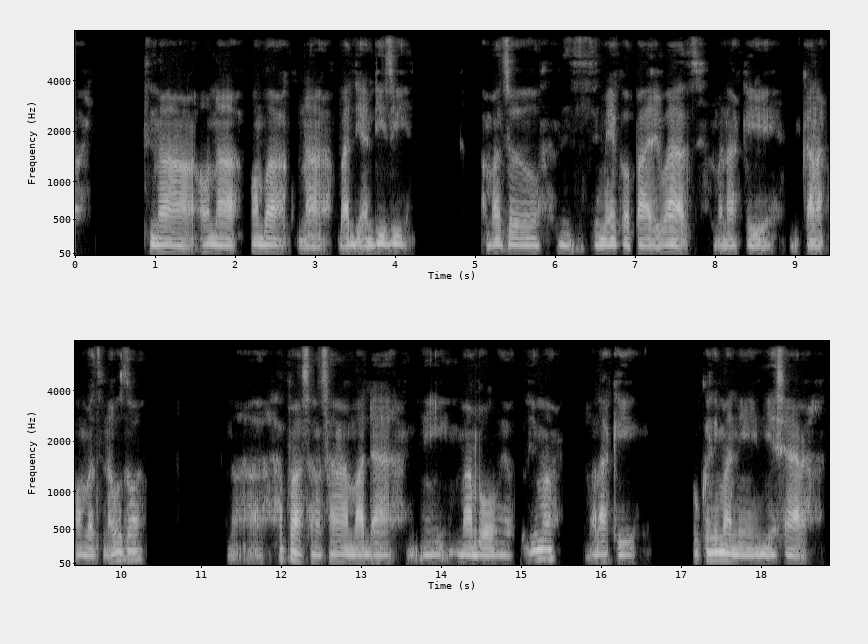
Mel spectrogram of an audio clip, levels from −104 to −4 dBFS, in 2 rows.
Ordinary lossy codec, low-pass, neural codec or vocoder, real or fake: AAC, 48 kbps; 7.2 kHz; codec, 16 kHz, 4.8 kbps, FACodec; fake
